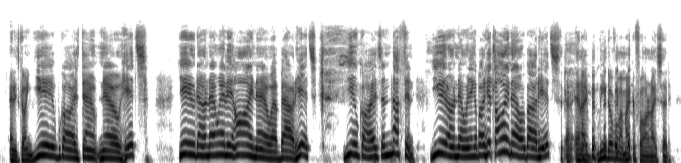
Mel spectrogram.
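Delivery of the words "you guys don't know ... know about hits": put-on very high-pitched, thick, heavy Cockney British accent rant. Retelling a man's rant at them on stage, in a thick cockney accent. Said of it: "in a very thick, sort of Cockney style British accent".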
